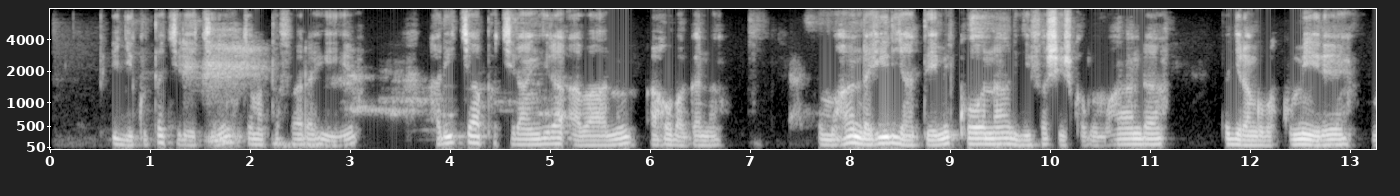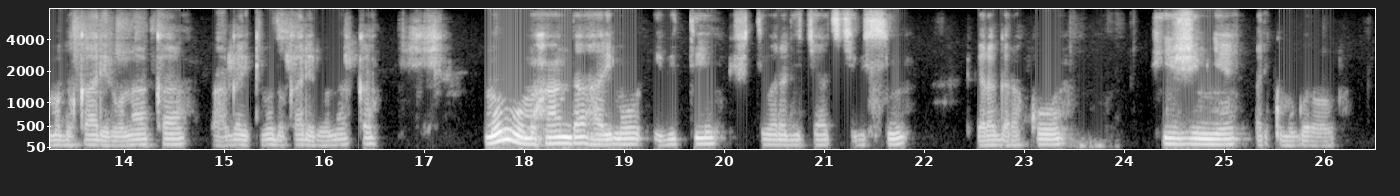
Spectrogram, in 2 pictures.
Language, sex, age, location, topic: Kinyarwanda, female, 25-35, Kigali, health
